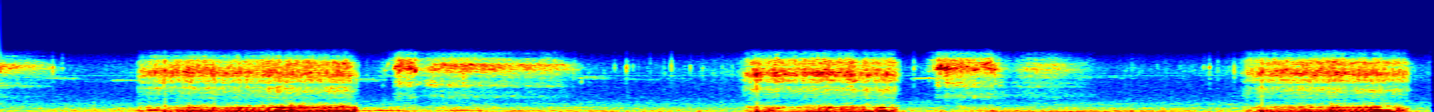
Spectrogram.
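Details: A pitbull sits in a chair while camping and snores in steady cycles, a loud rattling in-breath followed by a softer hissing out-breath. Snoring.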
